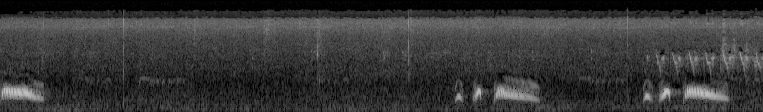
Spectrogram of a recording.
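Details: Spotted dove used as a trapping decoy, calling to draw in wild doves. It gives a long falling coo, then after a gap two quick hoots and a long coo, and repeats the phrase. Faint chirping is heard near the end.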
